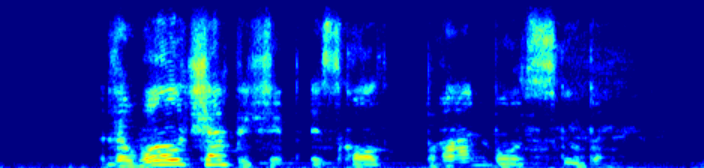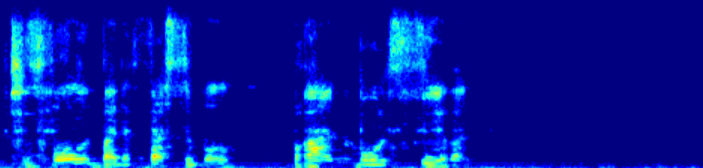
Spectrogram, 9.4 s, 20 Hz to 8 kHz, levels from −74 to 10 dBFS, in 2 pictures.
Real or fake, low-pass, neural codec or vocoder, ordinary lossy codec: real; 7.2 kHz; none; Opus, 32 kbps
